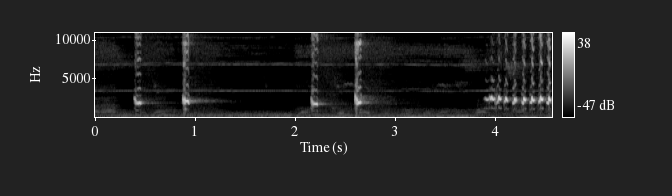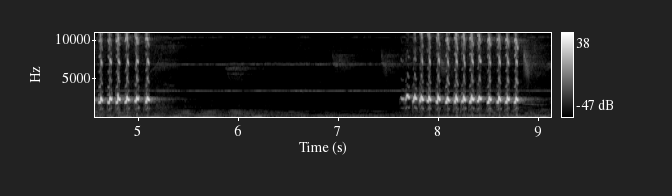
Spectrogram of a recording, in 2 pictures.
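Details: Yellow-vented bulbul calling to a rival, played as a lure to draw answers: four sharp separate chips, then two fast rattling trills of about a dozen bright, even notes each.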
